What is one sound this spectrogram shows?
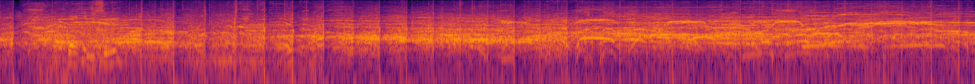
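A large crowd outdoors cheers and screams loudly throughout.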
